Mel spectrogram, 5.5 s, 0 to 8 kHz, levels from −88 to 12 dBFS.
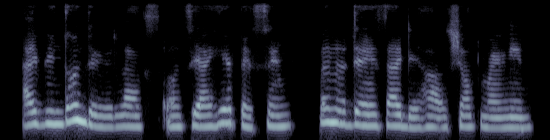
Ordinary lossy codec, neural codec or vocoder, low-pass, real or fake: none; codec, 44.1 kHz, 2.6 kbps, SNAC; 7.2 kHz; fake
